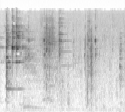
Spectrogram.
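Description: Dishes and cutlery rattle and clink in a series of sharp, bright bursts as a table shakes, with short jangling pulses recurring irregularly over a couple of seconds.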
